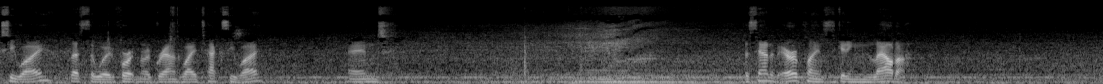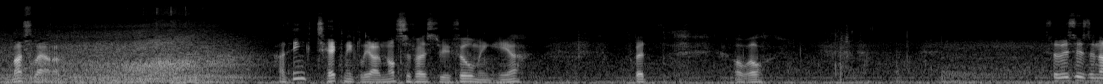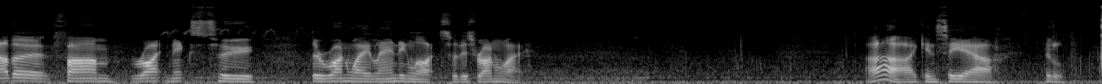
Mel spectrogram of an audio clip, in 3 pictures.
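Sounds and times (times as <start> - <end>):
jet engines droning: 0.0 - 13.9, 20.0 - 29.0
footsteps on pavement: 0.0 - 20.5, 27.5 - 33.0.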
